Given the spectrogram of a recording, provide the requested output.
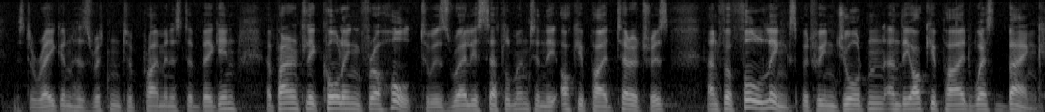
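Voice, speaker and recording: Here is a man with an ordinary speaking voice, pitched medium and showing ordinary pitch variation. He talks at a fairly quick pace in a very clean recording with a silent background. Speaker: newsreader. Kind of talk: TV news bulletin read.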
